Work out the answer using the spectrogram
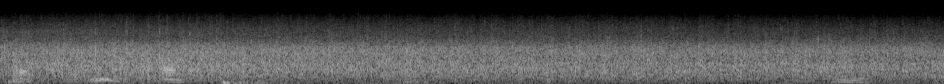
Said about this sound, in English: By our presence here today, we show our appreciation to them for their exceptional performance, but we can also demonstrate it in another way. I would like to suggest we give them a rousing hand of applause for a job well done. Thank you.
